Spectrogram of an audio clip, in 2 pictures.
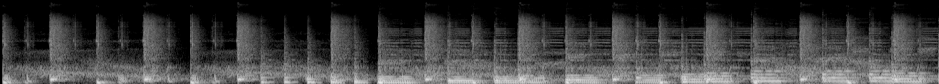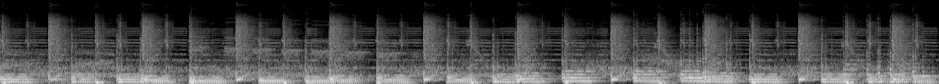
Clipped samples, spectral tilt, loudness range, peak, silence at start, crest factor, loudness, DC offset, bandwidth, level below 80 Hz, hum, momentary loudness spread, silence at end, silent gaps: under 0.1%; -6.5 dB/octave; 3 LU; 0 dBFS; 0 s; 16 dB; -17 LUFS; 0.2%; 17.5 kHz; -28 dBFS; none; 6 LU; 0 s; none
